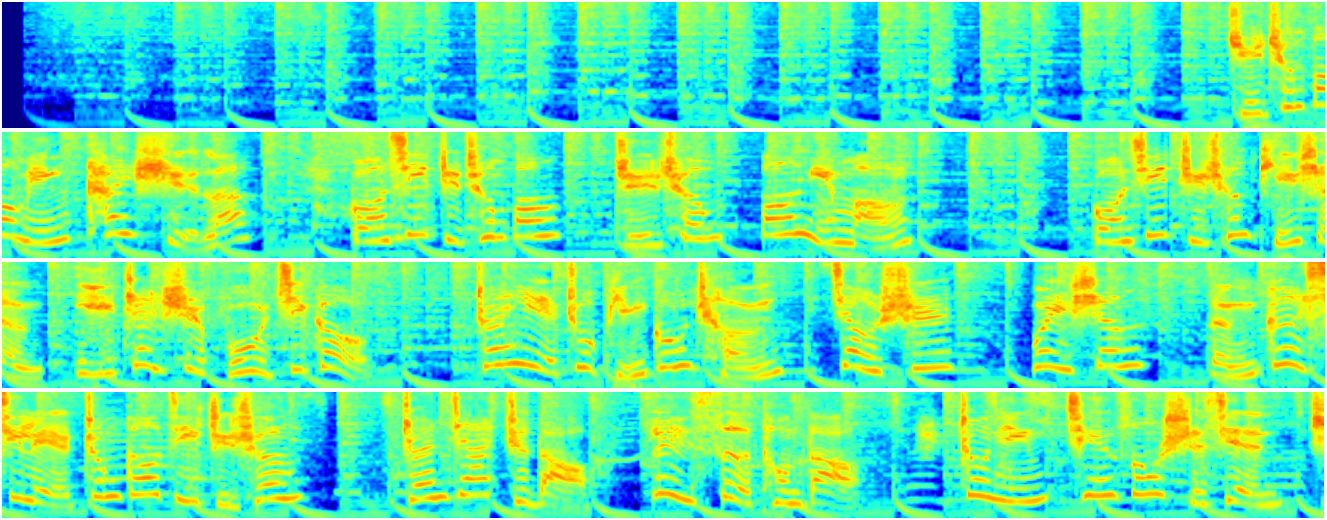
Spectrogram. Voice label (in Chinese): 激情 促销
